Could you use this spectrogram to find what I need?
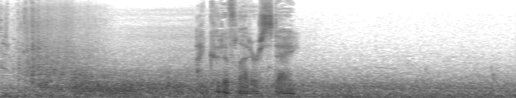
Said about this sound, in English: We look out at the sound of a motor, a boat heading towards the first catch of the day.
